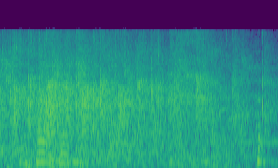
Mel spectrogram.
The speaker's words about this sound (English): Give him another clap. I think he wants another clap.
